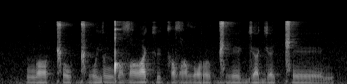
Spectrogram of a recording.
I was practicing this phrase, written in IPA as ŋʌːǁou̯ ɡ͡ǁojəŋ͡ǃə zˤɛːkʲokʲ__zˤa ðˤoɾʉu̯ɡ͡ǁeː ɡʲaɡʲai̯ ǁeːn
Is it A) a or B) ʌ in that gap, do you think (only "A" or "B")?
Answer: B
